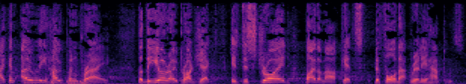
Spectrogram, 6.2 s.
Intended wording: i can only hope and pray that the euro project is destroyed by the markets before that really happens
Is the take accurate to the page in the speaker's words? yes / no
yes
